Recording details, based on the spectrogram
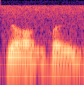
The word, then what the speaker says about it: Yahweh: And of course, this indicates that Yahweh would be the correct way to pronounce it.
